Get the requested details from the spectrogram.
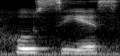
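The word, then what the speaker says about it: Ossius: his Spanish religious advisor osseous or Josias as some pronounce it of Cordoba to Alexandria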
